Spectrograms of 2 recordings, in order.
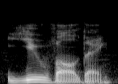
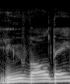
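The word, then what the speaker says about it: Uvalde: notes uh from people especially in texas it's pronounced you've all day apparently it's very important that we pronounce this correctly okay you've all day meev all day they've all day so it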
